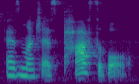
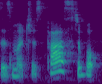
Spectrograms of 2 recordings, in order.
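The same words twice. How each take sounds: First: Possible said clearly as pos-si-ble; careful possible. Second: Possible slurred toward pasta; garbled possible. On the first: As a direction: possible corrected, each syllable clear. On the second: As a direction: possible tripped over, half said like pasta. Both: Real, not acted. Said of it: "I must have pasta on the brain".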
